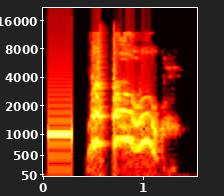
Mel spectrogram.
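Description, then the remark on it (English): A short electronic beep, then Jasper the dog lets out a high, wavering whimper that slides downward and trails off after about a second. No one speaks. “Jasper's obviously not a fan. Such a scream.”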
